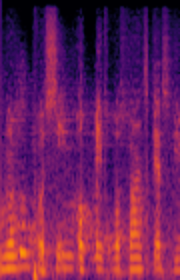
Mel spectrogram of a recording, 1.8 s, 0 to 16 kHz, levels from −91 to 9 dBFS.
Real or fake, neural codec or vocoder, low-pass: fake; codec, 44.1 kHz, 0.9 kbps, DAC; 14.4 kHz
